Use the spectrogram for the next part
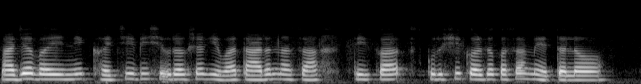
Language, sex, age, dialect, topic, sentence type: Marathi, female, 18-24, Southern Konkan, agriculture, statement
